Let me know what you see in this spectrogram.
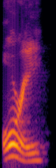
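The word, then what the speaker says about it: Horry: of your it is H is silent and if uh and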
